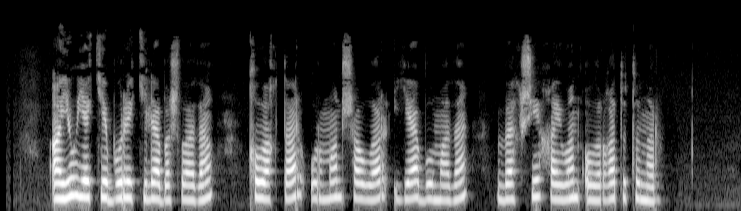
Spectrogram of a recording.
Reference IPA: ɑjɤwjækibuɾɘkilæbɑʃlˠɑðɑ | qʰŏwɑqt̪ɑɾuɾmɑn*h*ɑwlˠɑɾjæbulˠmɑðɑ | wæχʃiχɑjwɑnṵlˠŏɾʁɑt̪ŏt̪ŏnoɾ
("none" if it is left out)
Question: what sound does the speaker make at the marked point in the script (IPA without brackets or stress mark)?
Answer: ʃ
